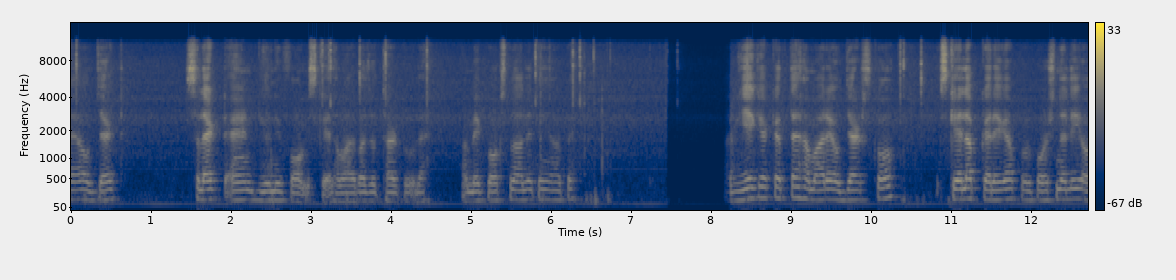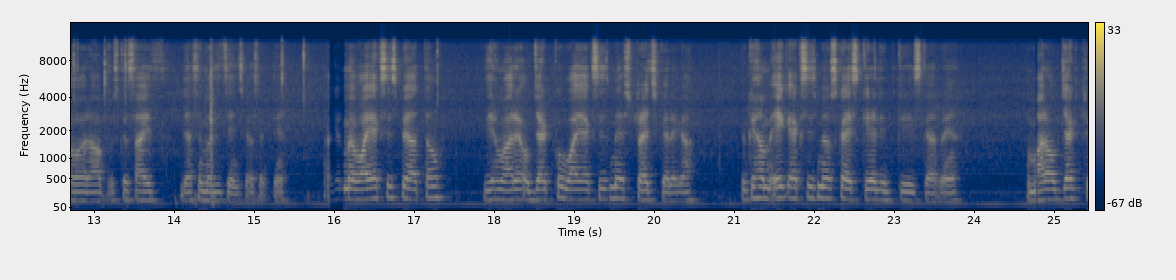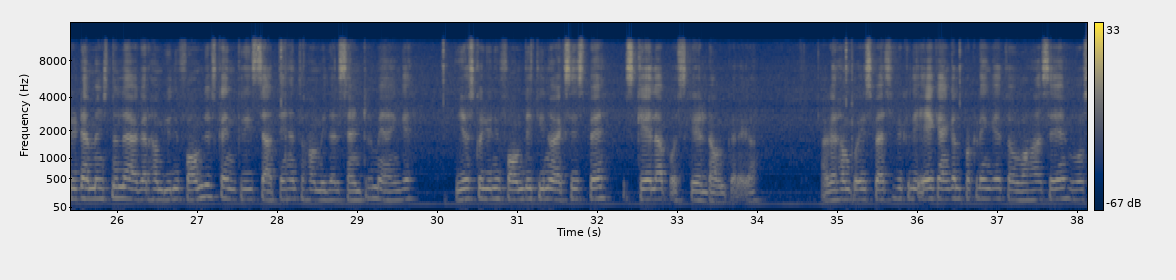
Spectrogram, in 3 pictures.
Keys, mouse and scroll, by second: 2.9 click, 3.4 middle click, 4.3 click, 6.4 Escape, 7.3 click, 8.5 middle click, 10.5 middle click, 13.0 middle click, 17.1 click.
